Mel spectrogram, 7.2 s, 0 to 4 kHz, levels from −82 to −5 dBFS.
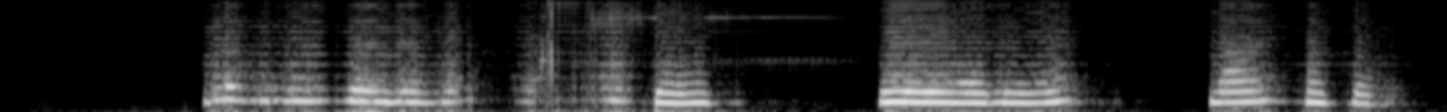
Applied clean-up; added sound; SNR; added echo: neural separator model SepFormer WHAMR!.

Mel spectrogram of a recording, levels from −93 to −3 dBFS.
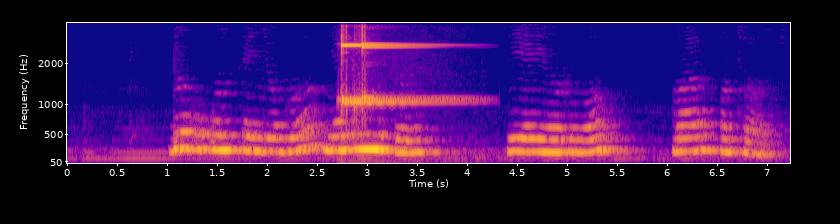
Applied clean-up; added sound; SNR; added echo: none; Bicycle bell; 6 dB; reverberation time 0.9 s.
